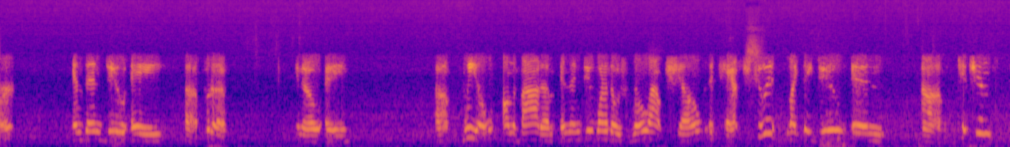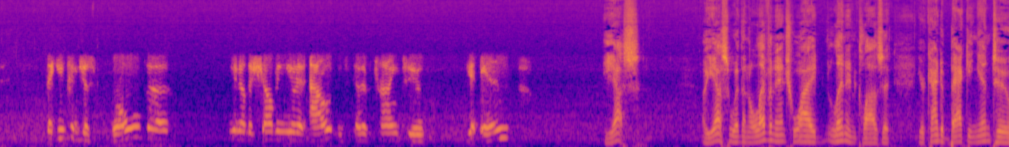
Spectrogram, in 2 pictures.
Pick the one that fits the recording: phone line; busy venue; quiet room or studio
phone line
